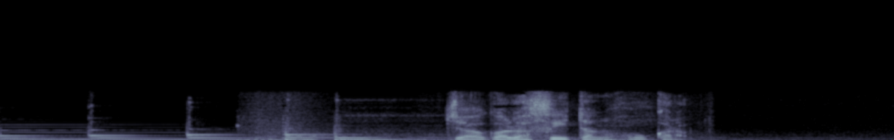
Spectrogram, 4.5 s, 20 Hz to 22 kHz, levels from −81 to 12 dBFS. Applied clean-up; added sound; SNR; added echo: none; Snare drum; 18 dB; none.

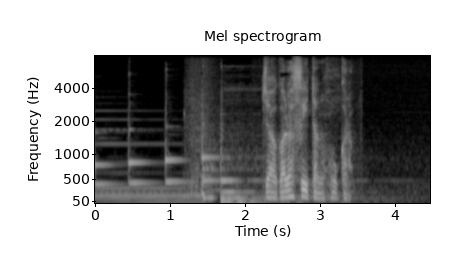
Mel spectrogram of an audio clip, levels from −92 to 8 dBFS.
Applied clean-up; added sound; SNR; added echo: none; none; none; none.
